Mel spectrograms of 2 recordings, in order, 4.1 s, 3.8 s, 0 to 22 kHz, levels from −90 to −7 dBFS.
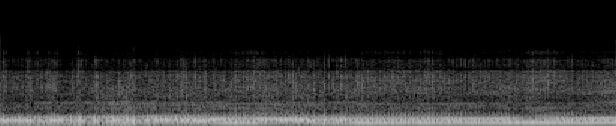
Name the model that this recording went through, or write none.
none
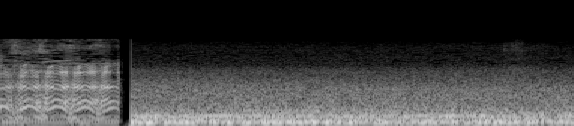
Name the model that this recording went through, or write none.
none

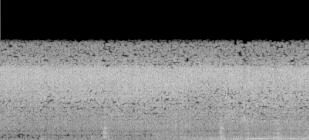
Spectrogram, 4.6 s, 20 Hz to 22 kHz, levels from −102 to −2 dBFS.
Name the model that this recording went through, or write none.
none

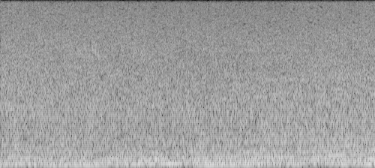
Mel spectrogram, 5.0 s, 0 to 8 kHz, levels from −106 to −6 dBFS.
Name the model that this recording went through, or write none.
none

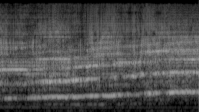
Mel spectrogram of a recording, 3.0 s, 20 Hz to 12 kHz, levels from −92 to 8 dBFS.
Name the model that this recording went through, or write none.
vocoder, BigVGAN v2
